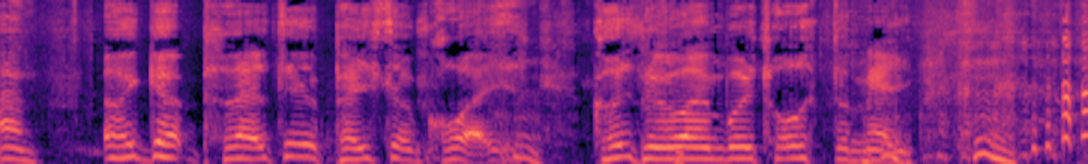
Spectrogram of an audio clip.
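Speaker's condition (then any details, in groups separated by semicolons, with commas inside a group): Acquired brain injury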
